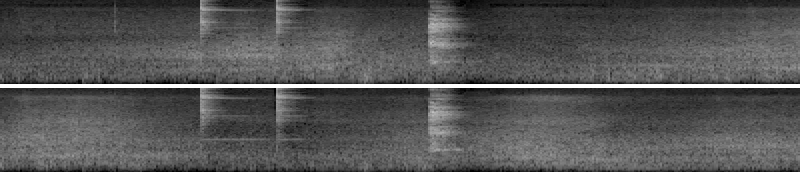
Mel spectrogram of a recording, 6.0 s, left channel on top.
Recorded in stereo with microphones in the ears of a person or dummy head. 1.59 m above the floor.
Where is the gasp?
25° left (ahead or behind), 0.9 m.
